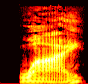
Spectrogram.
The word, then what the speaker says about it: why: Achten Sie darauf, dass das WH ausgesprochen wird. Lesen Sie das Wort Nummer 15 noch einmal. – Why? – Die Nummer 16.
